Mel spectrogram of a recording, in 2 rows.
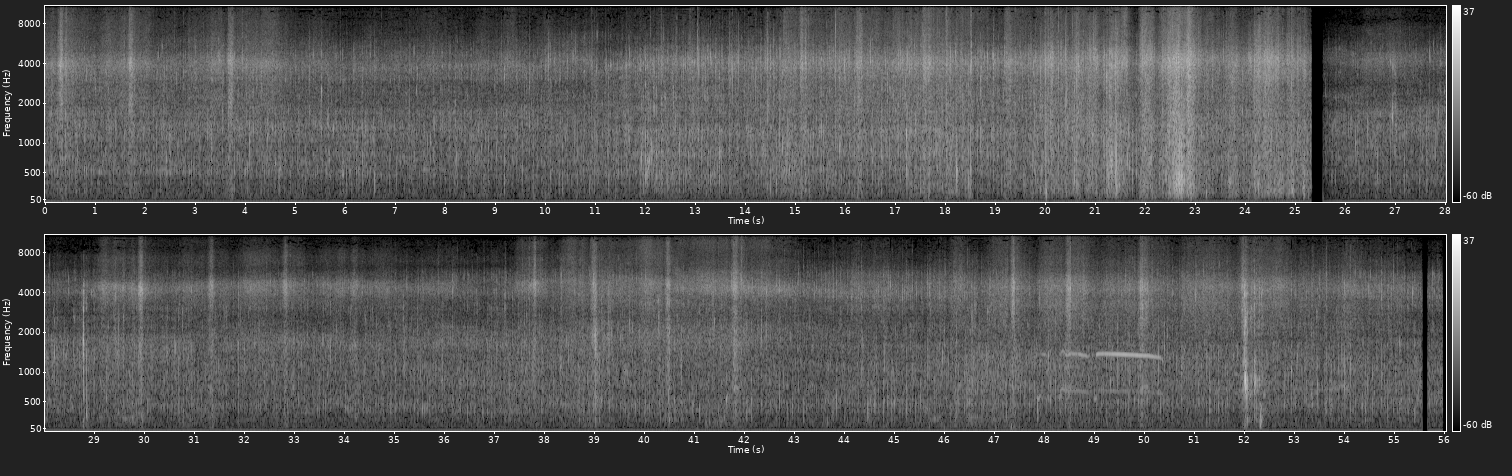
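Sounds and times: steady outdoor hiss: 0.0s - 5.6s, 37.4s - 44.4s.

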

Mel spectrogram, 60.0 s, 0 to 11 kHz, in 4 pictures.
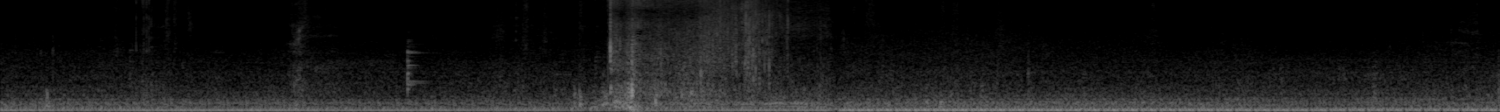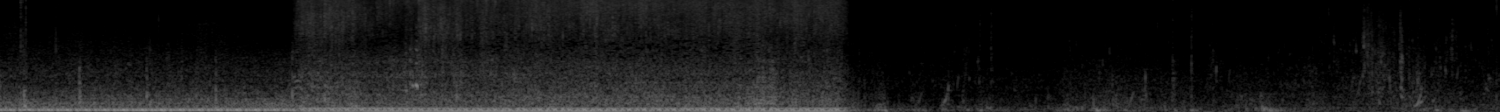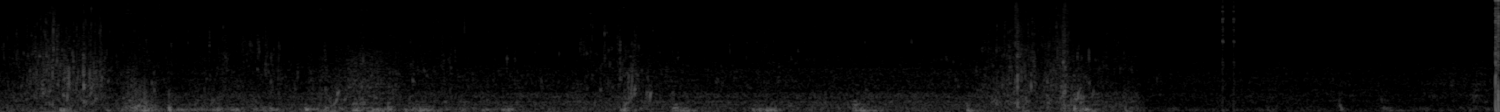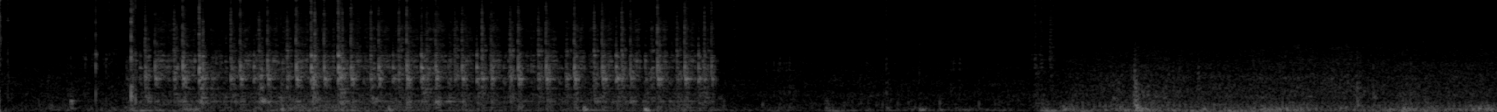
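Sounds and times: low rumble: 0.0s - 23.6s
water lapping against boat hull: 13.6s - 41.4s, 45.7s - 52.2s
spoon stirring in metal pot: 46.4s - 52.2s.

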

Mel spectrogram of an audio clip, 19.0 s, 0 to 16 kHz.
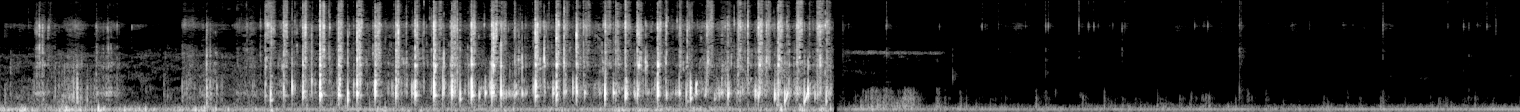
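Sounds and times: spoon beating batter in pot: 2.6s - 10.4s.

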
